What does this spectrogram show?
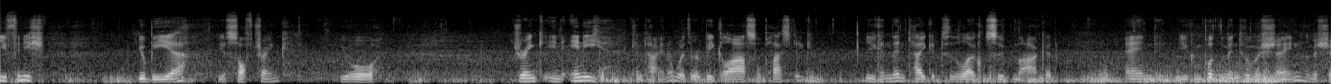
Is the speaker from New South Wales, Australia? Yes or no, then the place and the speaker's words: no; Queensland, Australia; I remember as a child growing up in Queensland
